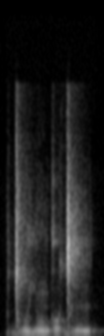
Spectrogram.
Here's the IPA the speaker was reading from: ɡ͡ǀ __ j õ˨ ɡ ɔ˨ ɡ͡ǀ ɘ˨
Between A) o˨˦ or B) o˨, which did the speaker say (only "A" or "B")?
B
